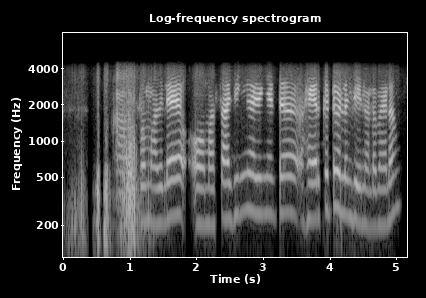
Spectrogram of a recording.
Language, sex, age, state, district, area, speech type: Malayalam, female, 30-45, Kerala, Alappuzha, rural, conversation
